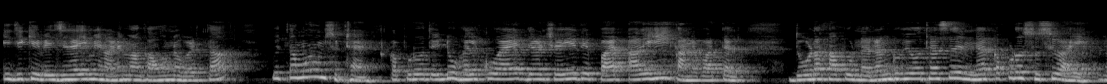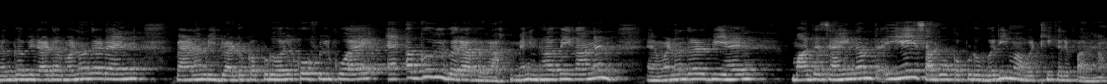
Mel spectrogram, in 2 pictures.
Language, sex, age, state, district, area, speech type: Sindhi, female, 60+, Maharashtra, Thane, urban, spontaneous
